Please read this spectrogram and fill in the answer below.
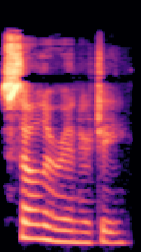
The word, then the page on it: solar energy: American English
